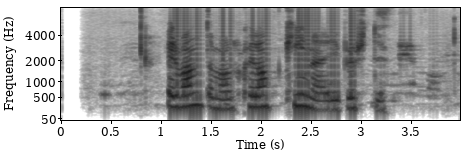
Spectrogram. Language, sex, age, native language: Icelandic, female, 12, Icelandic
